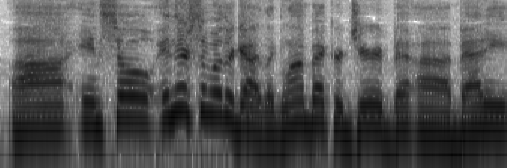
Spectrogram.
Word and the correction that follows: Beatty: is a, or Beatty, actually, is how you say that.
